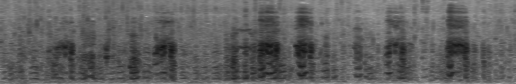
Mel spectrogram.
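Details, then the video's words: Loud, distinct duck quacks come from a creek. Separate harsh bursts arrive roughly every half second to second, with quieter chatter between them. "Ducks At The Creek"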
